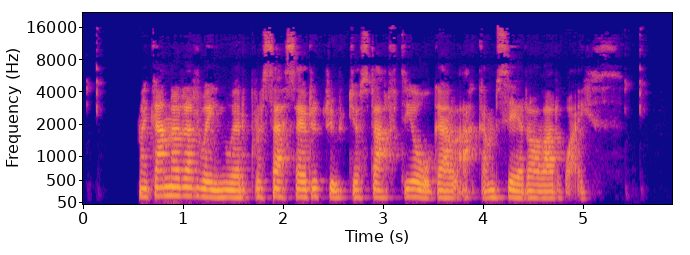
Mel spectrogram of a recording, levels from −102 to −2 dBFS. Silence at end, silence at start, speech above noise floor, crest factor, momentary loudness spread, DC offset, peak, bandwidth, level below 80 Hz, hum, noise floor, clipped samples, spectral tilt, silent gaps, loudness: 0.55 s; 0.55 s; 28 dB; 20 dB; 12 LU; under 0.1%; -6 dBFS; 16.5 kHz; -68 dBFS; none; -52 dBFS; under 0.1%; -4.5 dB/octave; none; -24 LUFS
